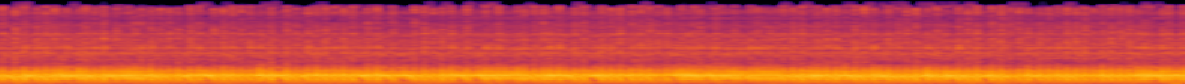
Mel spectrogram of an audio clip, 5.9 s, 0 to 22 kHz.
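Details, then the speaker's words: Neo-tec NH872 chainsaw (372XP clone) with big bore kit, cold start on a later heat cycle, about 22–25°C: steady, crisp two-stroke buzz holding an even idle without stumbling or surging; running clean. "oh r one all sound awesome absolutely awesome"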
